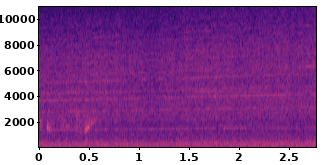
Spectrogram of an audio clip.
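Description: Airbus A300 engines in X-Plane 11 hold a steady, dense roar at takeoff thrust, a constant broadband rush with no breaks.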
